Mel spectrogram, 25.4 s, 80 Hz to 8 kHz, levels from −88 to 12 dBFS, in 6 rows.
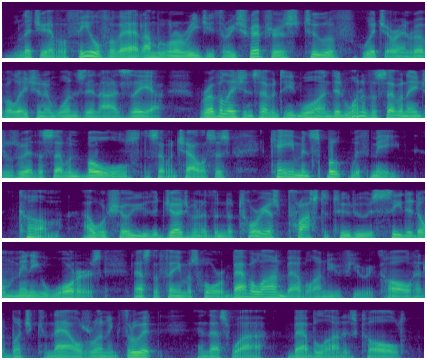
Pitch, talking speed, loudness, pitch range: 105 Hz, 205 wpm, -23 LUFS, 90-110 Hz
